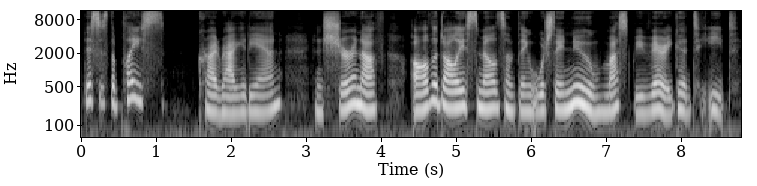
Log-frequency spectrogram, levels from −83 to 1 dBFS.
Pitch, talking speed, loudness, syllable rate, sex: 200 Hz, 165 wpm, -18 LUFS, 4.4 syllables/s, female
